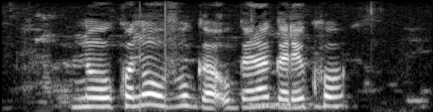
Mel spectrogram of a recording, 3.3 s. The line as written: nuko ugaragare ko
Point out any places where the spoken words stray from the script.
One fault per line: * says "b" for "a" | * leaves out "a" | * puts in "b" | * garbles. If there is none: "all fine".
* puts in "nuvuga"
